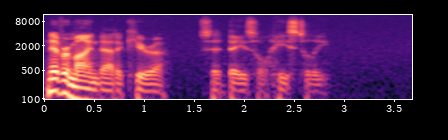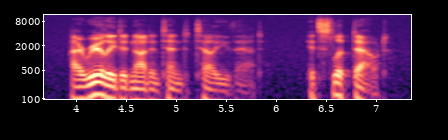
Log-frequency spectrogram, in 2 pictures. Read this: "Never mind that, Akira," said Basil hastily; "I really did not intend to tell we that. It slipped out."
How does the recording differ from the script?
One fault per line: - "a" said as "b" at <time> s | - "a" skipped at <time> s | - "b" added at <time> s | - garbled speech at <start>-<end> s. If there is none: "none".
- "we" said as "you" at 5.4 s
